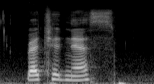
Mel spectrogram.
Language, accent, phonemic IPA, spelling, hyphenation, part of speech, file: English, US, /ˈɹɛt͡ʃɪdnəs/, wretchedness, wretch‧ed‧ness, noun, En-us-wretchedness.ogg
- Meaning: 1. An unhappy state of mental or physical suffering 2. A state of prolonged misfortune, privation, or anguish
